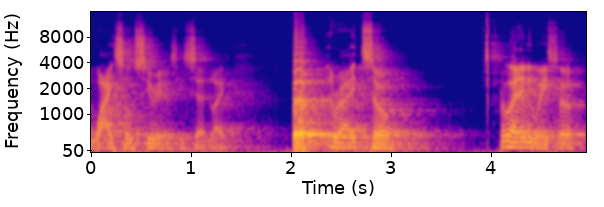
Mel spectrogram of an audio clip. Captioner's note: burp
